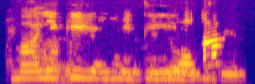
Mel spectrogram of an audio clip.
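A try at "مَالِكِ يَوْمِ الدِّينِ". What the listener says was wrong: Very good, very good, मालिकी यौमिद्दीन।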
